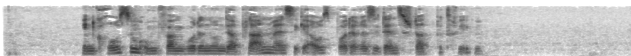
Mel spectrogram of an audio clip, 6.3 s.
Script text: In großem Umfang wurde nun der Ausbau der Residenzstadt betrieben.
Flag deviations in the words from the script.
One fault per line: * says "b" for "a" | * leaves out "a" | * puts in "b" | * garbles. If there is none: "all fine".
* puts in "planmäßige"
